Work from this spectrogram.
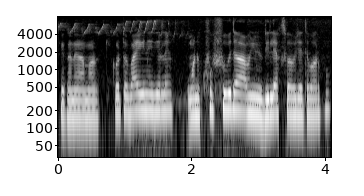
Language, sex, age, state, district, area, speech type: Bengali, male, 18-30, West Bengal, Darjeeling, urban, spontaneous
